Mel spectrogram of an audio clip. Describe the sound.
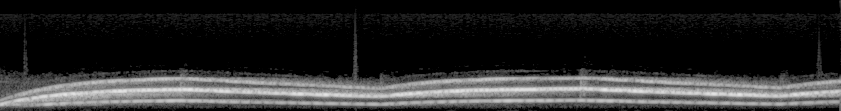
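A civil defense warning siren sounds for a natural disaster emergency. Its loud, continuous tone rises and falls slowly in a steady undulating wail, with no voices.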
